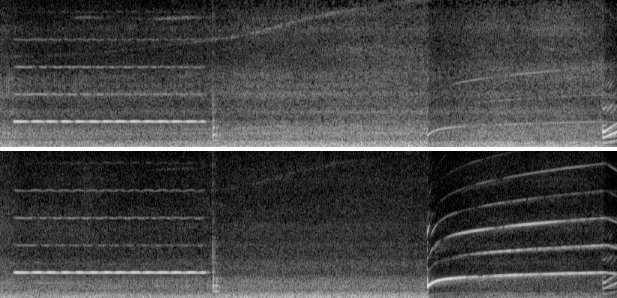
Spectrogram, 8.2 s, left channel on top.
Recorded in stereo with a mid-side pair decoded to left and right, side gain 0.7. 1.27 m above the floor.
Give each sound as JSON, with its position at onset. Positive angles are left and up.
{"t": 0.2, "sound": "a flute", "azimuth_deg": 30, "distance_m": 1.7}
{"t": 2.8, "sound": "tapping", "azimuth_deg": 15, "distance_m": 3.0}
